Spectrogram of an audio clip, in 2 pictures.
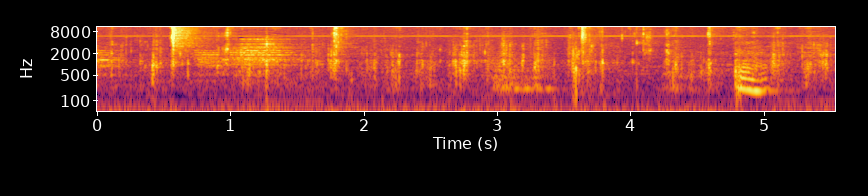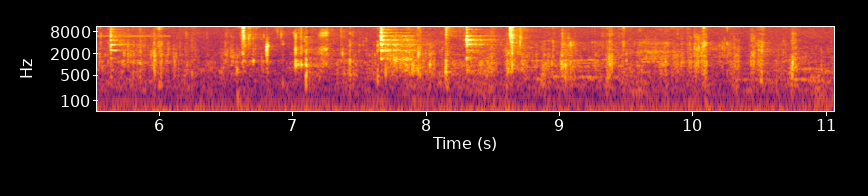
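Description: Close-up chewing and mouth sounds of eating soft boiled dumplings, with chopsticks clicking against a metal dipping-sauce bowl. About five seconds in, a brief hum of the voice falls in pitch.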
